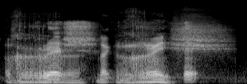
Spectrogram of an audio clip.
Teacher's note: the resh makes more of a gargling sound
